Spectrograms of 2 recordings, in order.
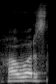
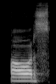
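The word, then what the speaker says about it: hours: अगर बात करें आवर्स इसको हम हर्स नहीं पढ़ते आवर्स पढ़ते हैं तो आवर्स ठीक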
